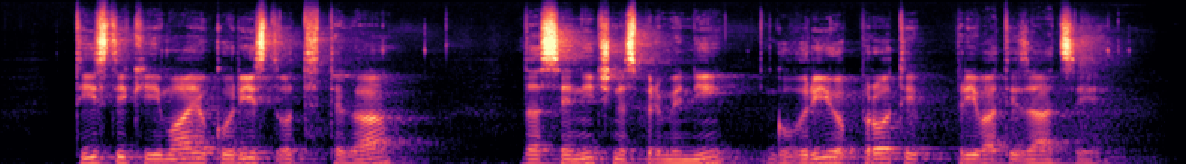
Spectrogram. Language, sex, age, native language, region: Slovenian, male, 30-49, Slovenian, Posavska region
